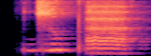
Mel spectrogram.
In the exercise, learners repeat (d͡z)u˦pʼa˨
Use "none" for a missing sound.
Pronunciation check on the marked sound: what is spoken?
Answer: d͡z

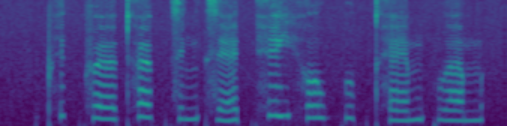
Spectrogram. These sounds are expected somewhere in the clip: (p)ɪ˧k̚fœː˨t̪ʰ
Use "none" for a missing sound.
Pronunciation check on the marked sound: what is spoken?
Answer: pʰ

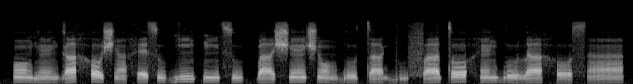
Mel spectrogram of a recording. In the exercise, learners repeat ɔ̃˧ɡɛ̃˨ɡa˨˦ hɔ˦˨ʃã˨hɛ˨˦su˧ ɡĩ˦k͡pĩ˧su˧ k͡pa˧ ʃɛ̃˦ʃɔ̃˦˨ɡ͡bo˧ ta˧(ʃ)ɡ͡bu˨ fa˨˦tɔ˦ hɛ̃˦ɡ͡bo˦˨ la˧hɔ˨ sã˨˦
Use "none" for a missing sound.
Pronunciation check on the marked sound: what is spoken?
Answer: none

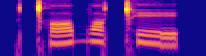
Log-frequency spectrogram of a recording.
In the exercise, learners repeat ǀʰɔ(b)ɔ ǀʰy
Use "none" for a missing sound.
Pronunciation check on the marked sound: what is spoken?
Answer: b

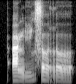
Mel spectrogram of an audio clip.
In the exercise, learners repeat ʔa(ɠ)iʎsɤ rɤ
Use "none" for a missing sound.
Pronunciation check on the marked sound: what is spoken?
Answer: ŋ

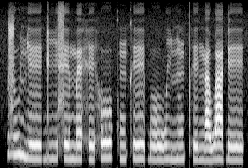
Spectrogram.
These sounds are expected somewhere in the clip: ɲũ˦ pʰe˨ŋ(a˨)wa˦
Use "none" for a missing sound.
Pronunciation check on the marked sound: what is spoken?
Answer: a˨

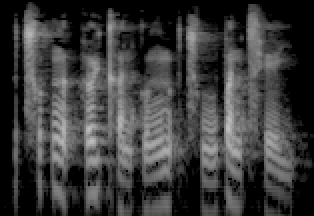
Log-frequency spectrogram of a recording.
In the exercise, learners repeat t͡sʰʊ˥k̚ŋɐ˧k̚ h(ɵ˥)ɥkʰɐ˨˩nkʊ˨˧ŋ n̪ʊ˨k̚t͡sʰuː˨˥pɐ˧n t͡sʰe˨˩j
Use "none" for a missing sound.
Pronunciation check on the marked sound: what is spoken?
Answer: ɵ˥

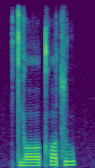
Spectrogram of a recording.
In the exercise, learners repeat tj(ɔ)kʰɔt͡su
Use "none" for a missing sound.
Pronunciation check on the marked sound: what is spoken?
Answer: ɔː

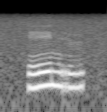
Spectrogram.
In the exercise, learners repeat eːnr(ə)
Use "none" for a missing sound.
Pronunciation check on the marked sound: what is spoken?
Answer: ʉ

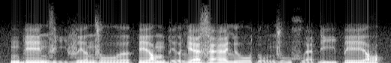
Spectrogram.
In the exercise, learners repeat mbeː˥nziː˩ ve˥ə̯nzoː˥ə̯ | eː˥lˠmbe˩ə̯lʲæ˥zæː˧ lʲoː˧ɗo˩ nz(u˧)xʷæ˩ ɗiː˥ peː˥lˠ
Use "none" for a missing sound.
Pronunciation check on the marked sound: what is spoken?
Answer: u˧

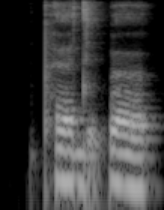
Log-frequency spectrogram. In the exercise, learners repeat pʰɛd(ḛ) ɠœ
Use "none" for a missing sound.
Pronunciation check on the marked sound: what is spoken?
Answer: ḛ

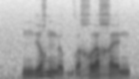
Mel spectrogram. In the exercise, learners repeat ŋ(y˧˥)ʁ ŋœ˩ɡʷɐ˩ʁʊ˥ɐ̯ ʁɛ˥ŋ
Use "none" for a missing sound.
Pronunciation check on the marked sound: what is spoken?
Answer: y˧˥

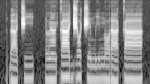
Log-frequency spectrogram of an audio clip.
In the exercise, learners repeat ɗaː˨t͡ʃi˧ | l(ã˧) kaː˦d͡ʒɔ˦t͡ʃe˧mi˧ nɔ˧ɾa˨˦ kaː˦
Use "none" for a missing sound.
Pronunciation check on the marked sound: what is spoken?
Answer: ã˧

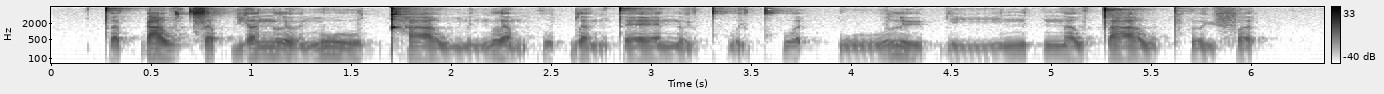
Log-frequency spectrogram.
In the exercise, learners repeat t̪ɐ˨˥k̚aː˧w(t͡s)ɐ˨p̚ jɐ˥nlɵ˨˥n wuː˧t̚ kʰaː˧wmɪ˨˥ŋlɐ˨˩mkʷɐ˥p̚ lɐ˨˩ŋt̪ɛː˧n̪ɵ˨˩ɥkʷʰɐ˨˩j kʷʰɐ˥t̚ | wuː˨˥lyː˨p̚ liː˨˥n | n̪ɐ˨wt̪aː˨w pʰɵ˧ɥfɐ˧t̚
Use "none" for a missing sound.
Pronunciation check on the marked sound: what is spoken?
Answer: t͡s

